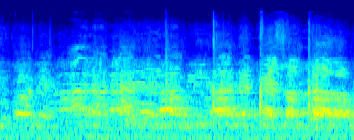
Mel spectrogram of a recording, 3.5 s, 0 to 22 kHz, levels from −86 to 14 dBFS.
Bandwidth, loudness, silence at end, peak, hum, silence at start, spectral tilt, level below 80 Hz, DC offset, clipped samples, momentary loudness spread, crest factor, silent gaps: 16.5 kHz; -28 LUFS; 0 s; -8 dBFS; none; 0 s; -3.5 dB/octave; -50 dBFS; under 0.1%; under 0.1%; 7 LU; 20 dB; none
